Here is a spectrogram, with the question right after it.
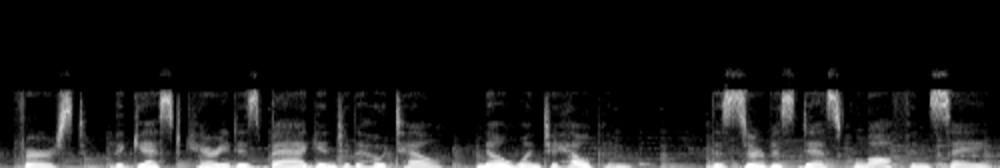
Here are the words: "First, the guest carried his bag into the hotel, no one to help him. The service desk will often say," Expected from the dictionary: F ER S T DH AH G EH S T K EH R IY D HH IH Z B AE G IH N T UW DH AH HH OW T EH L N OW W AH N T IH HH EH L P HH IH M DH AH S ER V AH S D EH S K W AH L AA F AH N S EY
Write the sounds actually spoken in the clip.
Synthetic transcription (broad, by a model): F ER S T DH AH G EH S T K EH R IY D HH IH Z B AE G IH N T UW DH AH HH OW T EH L N OW W AH N T IH HH EH L P HH IH M DH AH S ER V AH S D EH S K W AH L AA F AH N S EY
